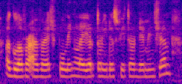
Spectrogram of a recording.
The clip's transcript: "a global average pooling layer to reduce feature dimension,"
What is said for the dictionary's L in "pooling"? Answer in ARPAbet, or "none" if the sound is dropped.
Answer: L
